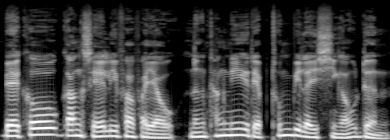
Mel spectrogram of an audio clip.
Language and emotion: Bodo, neutral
